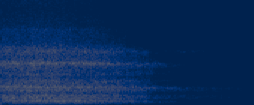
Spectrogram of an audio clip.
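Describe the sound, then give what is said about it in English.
A dog's sigh: one long, soft, breathy exhale that starts fairly full and tapers away to nothing over about a second and a half, heard alone. “My dog just sighed at the same time.”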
